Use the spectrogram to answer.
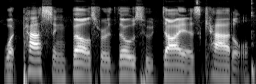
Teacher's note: So here you can identify there's no rhyming in these two lines specifically, but there's an organized metrical structure, iambic pentameter, da dum, da dum, da dum, da dum, da dum in the first line.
